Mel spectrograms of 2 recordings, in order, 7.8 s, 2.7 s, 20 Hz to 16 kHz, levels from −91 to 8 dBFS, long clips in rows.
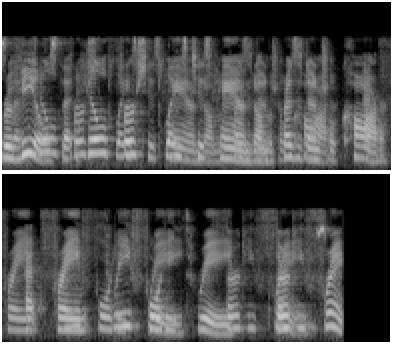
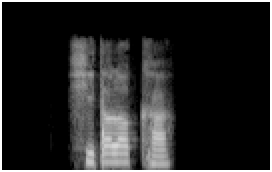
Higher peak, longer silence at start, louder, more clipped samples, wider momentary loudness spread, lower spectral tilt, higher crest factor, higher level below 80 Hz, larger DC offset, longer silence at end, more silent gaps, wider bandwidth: second, -6 dBFS vs -2 dBFS; second, 0 s vs 0.7 s; second, -23 LUFS vs -17 LUFS; neither; second, 6 LU vs 13 LU; second, -3.5 dB/octave vs -6 dB/octave; about the same, 16 dB vs 18 dB; second, -76 dBFS vs -56 dBFS; neither; second, 0.5 s vs 1 s; neither; about the same, 8 kHz vs 8 kHz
